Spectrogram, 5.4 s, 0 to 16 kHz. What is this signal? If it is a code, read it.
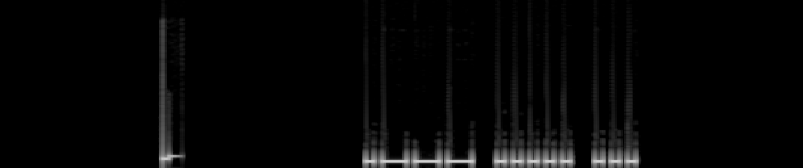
Morse code, heard as a keyed tone, about 22 wpm, 700 Hz. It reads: J5S
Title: Three Challenging Letter-Number Combinations 22wpm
